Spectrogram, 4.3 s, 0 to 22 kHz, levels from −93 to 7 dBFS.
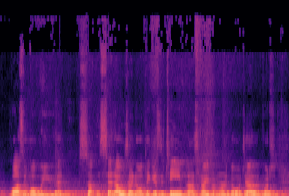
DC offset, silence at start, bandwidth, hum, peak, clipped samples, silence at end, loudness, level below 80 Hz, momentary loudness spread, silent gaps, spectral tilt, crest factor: under 0.1%; 0 s; over 20 kHz; none; -2 dBFS; under 0.1%; 0 s; -17 LUFS; -50 dBFS; 8 LU; none; -8 dB/octave; 14 dB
